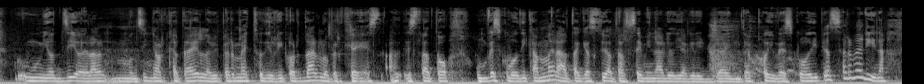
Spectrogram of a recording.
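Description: A woman speaks at a very fast pace with very even loudness. Noticeable background noise and audible room echo fill the recording. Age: old. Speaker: radio host. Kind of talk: radio interview. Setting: studio.

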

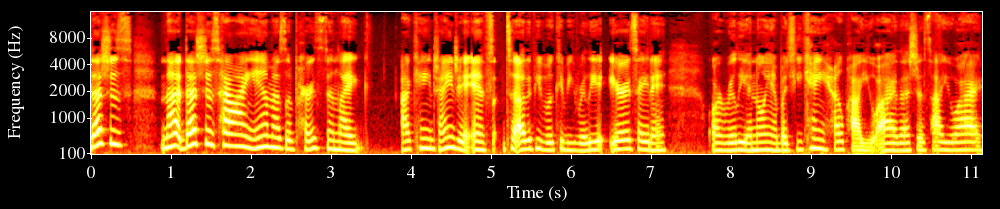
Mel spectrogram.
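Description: With an American accent, this is a normal speaking voice with lively intonation, captured in a very clean recording with a silent background. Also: woman, medium pitch for a woman, moderate pace. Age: 20s. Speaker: podcaster. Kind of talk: personal monologue. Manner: casual, filler-heavy.

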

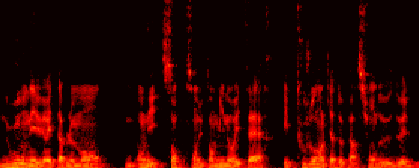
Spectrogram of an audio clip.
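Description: A man in a normal speaking voice, medium in pitch, at a moderate pace with fairly even intonation. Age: 30s. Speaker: private equity investment manager. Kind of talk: interview.

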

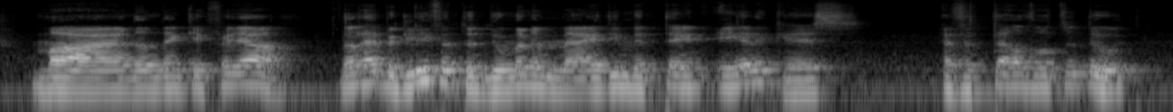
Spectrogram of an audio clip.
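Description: A man at a moderate pace, with audible room echo. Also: medium pitch for a man, ordinary pitch variation. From Netherlands, Nijmegen. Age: 40s. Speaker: author. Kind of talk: interview.

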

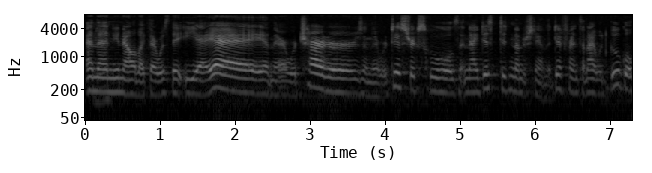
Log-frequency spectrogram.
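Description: This is an ordinary speaking voice with an American accent. It moves at a fairly quick pace with fairly even intonation. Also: woman. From US Midwest, Oakland County, Michigan (Detroit suburbs). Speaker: journalist and author. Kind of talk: casual interview. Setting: video recording.

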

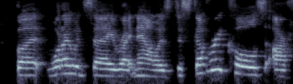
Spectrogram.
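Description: Here a woman speaks with a New Zealand accent. Her intonation is lively and her pace fairly quick. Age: 30s. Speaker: life coach. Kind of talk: casual interview chat.

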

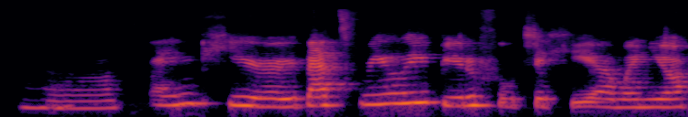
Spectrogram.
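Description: Here is a woman with an unremarkable speaking voice. She talks at a moderate pace with lively intonation. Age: 30s. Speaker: nutritionist and coach. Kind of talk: interview.

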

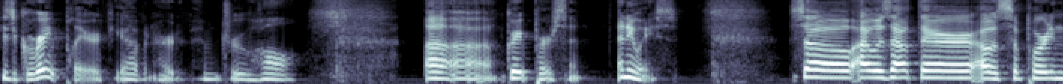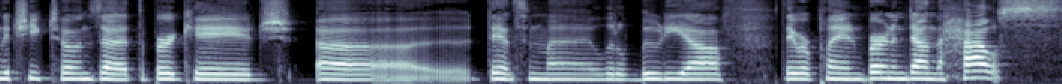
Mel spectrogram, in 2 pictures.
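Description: A normal speaking voice with fairly even intonation. Loudness swings widely throughout. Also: woman, medium pitch for a woman, moderate pace, very clean recording, silent background. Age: 20s. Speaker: musician and music teacher. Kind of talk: casual chat. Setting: studio.

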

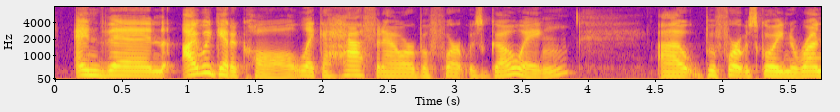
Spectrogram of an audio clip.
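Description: A plain, everyday voice at a moderate pace on a very clean recording with a silent background. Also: woman. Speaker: podcast host, leadership coach, former casting executive. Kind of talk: casual interview. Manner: warm, effusive.

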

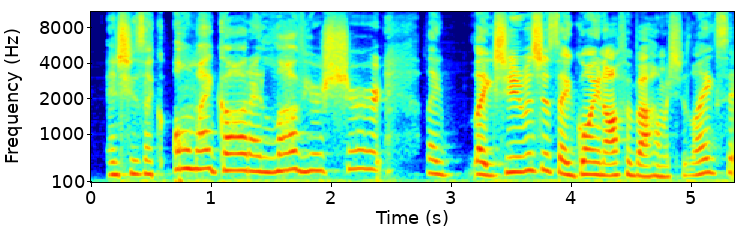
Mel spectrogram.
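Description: The speaker is a woman with a high pitch and ordinary pitch variation. She talks at a fairly quick pace. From San Fernando Valley, Los Angeles. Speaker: entrepreneur, CEO. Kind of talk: interview. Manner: casual, animated.

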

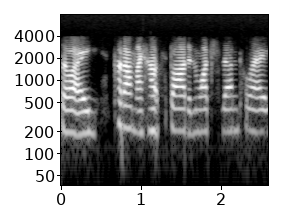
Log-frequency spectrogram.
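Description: Here is a woman with an American accent and an ordinary speaking voice. She keeps a medium pitch and a moderate pace. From Rhode Island and Florida. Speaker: professional hockey player. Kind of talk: interview.

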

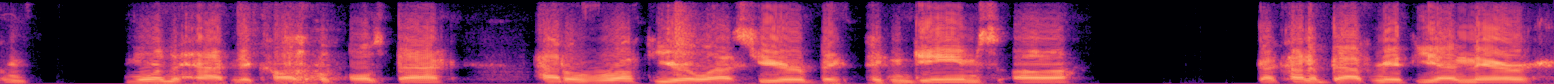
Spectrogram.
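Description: A man with an American accent speaks at a medium pitch and moderate pace in a bright, sharp tone, with ordinary pitch variation, the sound dry and close with no echo on a very clean recording with a silent background. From Baltimore, US. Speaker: caller.

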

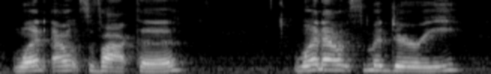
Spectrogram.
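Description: A medium-pitched woman's voice at a very slow pace. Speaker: podcast host. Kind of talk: more formal, standard-sounding speech than her co-host. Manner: even, composed delivery; keeps her usual way of speaking.

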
